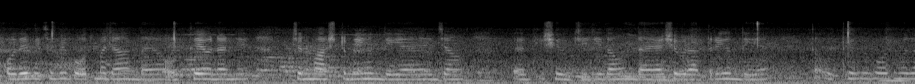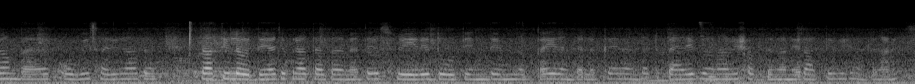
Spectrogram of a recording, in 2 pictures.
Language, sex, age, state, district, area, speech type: Punjabi, female, 18-30, Punjab, Gurdaspur, urban, spontaneous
